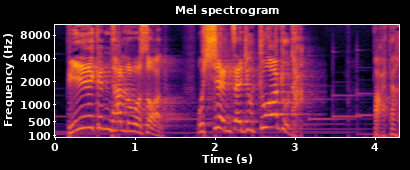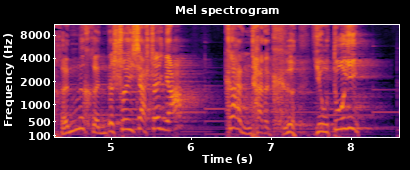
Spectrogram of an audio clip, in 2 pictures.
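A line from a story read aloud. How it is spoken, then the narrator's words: Eager, approving. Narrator (Chinese): 狐狸连忙叫好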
